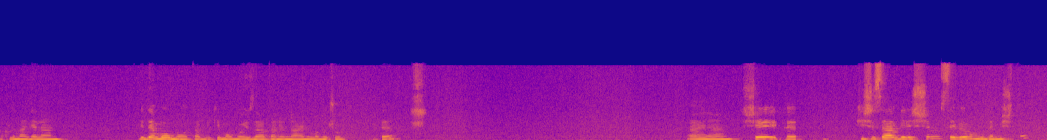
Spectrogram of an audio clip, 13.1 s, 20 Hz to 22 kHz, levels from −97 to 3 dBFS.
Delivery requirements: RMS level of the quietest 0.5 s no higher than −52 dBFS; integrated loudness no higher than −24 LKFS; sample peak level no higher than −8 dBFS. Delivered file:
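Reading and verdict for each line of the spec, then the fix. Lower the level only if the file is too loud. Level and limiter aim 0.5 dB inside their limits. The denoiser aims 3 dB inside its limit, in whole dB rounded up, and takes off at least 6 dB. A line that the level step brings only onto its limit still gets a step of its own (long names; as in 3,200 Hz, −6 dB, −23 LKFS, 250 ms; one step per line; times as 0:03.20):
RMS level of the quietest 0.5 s −50 dBFS: out of spec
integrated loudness −28.5 LKFS: in spec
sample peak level −13.0 dBFS: in spec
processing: broadband denoise 6 dB, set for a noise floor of −50 dBFS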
